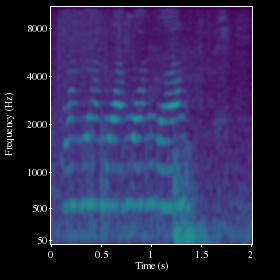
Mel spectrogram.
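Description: A high voice holding one long, steady note for just over a second, followed by a short low thump as it ends.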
